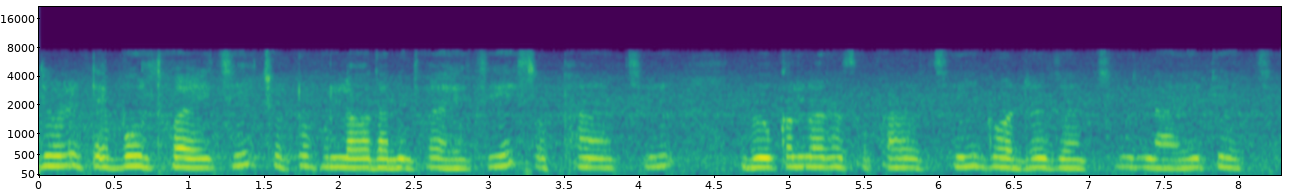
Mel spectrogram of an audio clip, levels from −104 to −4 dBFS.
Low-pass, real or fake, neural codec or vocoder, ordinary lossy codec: 7.2 kHz; fake; vocoder, 44.1 kHz, 128 mel bands, Pupu-Vocoder; none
